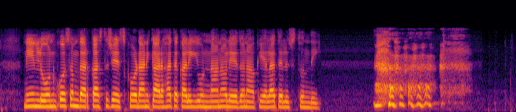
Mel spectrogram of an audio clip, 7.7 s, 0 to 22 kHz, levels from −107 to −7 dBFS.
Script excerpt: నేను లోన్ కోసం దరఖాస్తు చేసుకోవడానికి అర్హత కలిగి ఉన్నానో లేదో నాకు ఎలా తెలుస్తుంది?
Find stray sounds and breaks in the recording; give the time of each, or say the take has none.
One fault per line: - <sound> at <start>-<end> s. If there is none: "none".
- laugh at 5.6-7.2 s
